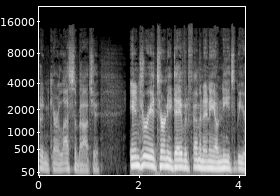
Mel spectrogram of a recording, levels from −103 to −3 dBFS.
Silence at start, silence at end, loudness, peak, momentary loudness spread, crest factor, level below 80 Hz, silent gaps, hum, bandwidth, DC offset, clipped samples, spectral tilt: 0 s; 0 s; -17 LUFS; -2 dBFS; 14 LU; 16 dB; -48 dBFS; none; none; 13 kHz; under 0.1%; under 0.1%; -6 dB/octave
